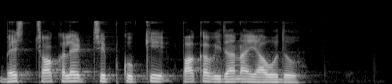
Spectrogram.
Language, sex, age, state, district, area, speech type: Kannada, male, 45-60, Karnataka, Bidar, rural, read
